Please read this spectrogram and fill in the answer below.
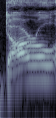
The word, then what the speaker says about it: Daryl: Katie Daryl do you pronounce it Darrell or Daryl? – Daryl.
